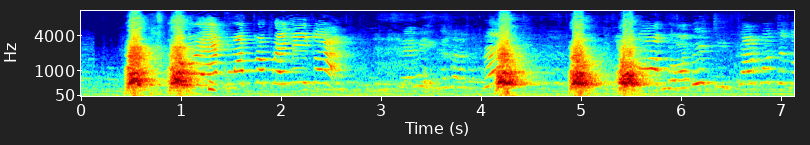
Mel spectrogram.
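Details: Labrador Retriever kept as a pet, giving five sharp, loud barks: two in quick succession early on, then a tight group of three about three seconds later, with a person talking steadily in between.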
